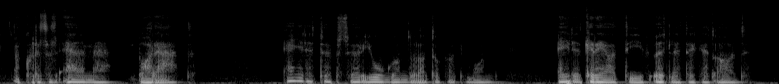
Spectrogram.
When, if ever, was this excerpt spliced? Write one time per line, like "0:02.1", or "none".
0:01.3
0:05.8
